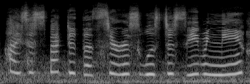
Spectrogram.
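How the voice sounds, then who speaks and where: A woman's voice: very high voice, steady tone, moderate pace, noisy background. A woman playing a timid, tearful young fox girl in a video game, sweet and apologetic, with a hesitant, trembling, plaintive delivery. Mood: plaintive, tender. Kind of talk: animated video game voice acting. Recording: voice over loud game music. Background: game music.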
